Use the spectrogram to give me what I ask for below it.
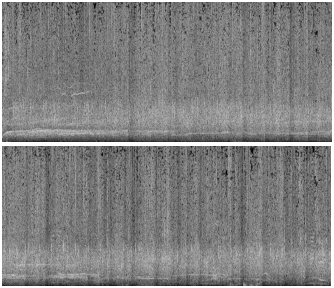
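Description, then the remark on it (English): An audience claps loudly and steadily for about thirteen seconds to welcome author and presenter Dawn O'Porter, whose new book The Cows is out that day, a dense, unbroken wash of applause with scattered voices and whoops rising through it. “Please put your hands together and make general mooing noises for Dawn O'Porter.”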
